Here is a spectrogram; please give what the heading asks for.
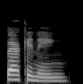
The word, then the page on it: beckoning: British English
